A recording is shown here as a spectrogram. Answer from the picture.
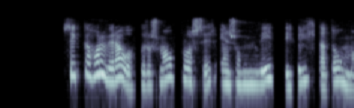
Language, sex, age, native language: Icelandic, female, 30-39, Icelandic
